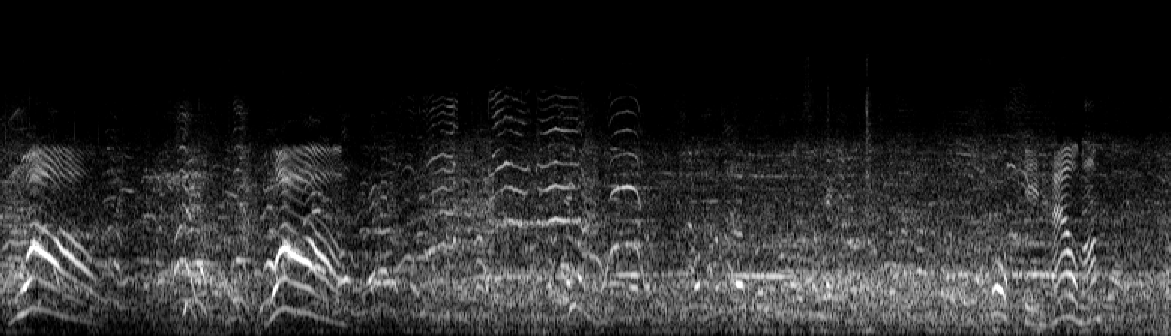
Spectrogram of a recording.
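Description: Spectators whistle shrilly.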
